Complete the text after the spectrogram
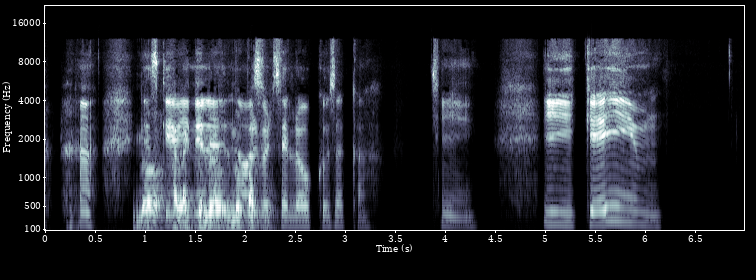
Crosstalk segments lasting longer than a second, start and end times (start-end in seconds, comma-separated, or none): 1.0-2.4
